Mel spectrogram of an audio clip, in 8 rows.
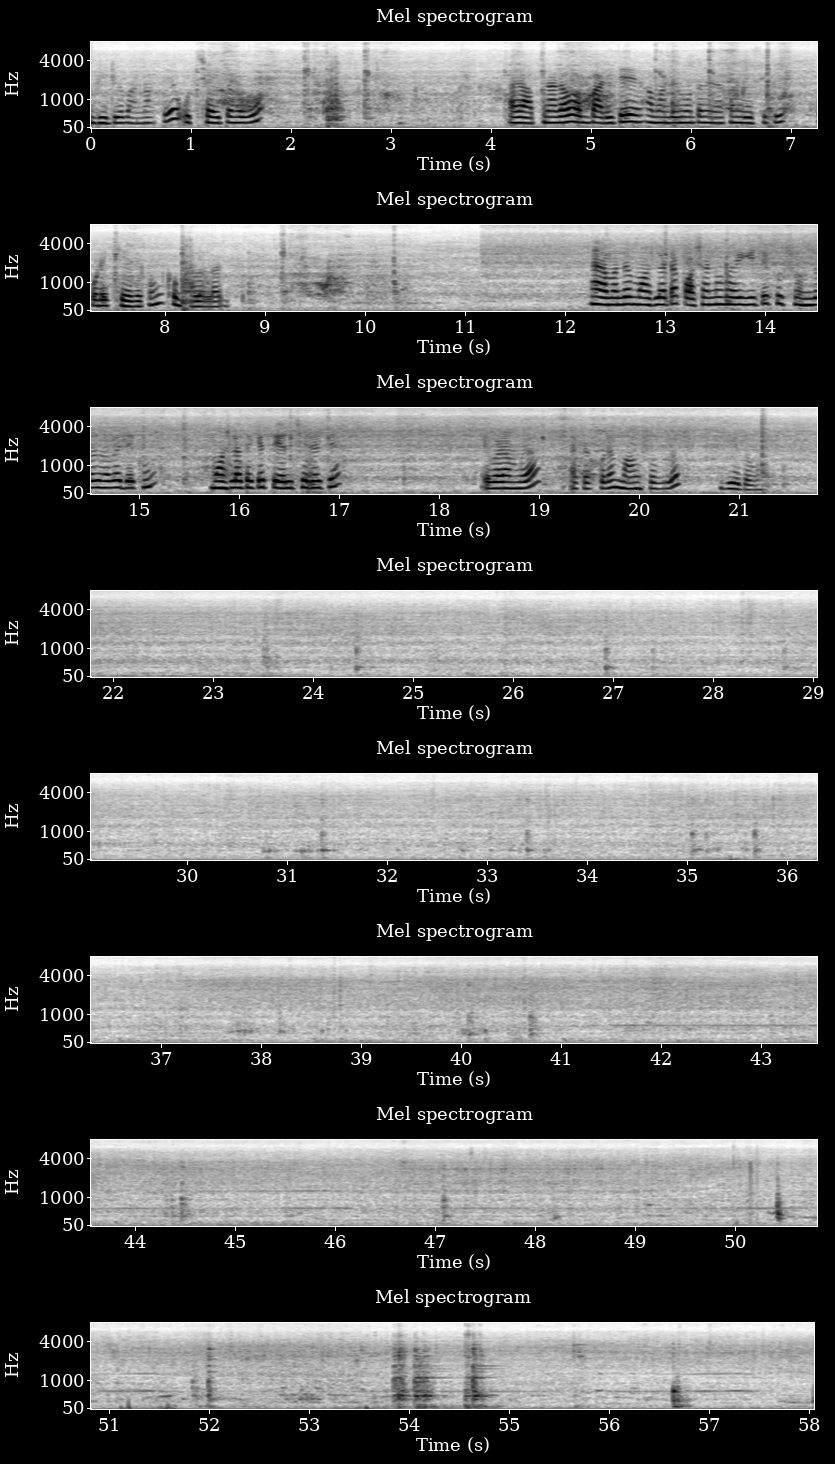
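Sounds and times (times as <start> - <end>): food sizzling in oil: 0.0 - 58.0
metal spatula knocking pan: 53.8 - 55.0.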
